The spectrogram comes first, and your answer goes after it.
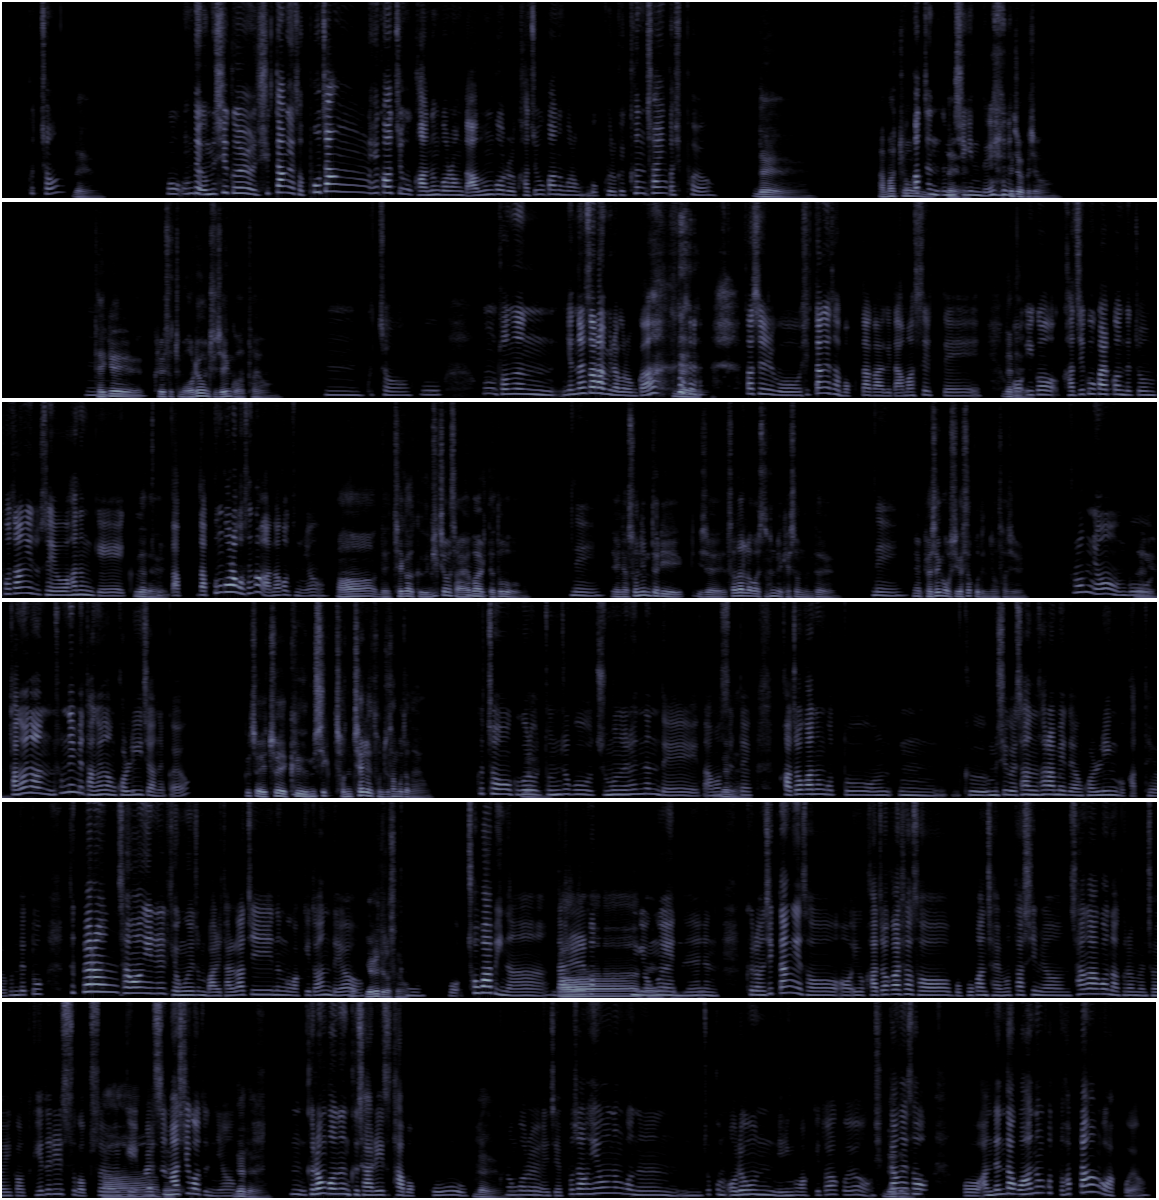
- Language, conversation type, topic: Korean, unstructured, 식당에서 남긴 음식을 가져가는 게 왜 논란이 될까?
- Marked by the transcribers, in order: laughing while speaking: "음식인데"; laugh; other background noise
